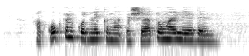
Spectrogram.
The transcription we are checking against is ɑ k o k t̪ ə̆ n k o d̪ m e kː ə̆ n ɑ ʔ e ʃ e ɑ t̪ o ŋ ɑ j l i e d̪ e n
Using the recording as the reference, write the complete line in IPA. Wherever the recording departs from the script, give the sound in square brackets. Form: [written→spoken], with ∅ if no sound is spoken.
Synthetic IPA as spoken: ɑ k o k t̪ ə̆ n k o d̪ m e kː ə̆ n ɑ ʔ e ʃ e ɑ t̪ o ŋ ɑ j l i e d̪ e n

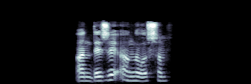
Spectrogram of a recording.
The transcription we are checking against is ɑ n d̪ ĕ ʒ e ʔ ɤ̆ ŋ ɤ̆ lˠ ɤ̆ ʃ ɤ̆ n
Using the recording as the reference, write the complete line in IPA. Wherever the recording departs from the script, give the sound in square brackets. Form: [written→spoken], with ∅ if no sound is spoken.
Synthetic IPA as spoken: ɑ n d̪ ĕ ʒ e ʔ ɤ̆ ŋ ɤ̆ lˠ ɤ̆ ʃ ɤ̆ [n→m]

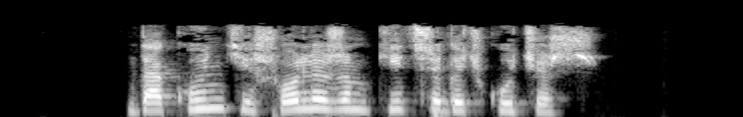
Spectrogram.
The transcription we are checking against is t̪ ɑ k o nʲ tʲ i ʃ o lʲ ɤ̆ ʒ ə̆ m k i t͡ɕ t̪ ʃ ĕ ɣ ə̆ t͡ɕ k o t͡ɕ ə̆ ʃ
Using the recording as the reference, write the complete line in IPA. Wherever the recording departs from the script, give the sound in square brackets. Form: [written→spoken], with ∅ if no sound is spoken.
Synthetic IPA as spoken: [t̪→d̪] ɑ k [o→u] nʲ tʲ i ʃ o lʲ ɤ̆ ʒ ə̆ m k i [t͡ɕ→∅] t̪ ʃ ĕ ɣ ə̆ t͡ɕ k [o→u] t͡ɕ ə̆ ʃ

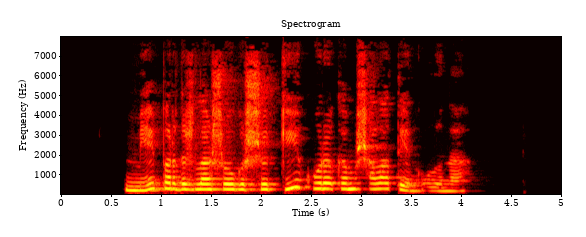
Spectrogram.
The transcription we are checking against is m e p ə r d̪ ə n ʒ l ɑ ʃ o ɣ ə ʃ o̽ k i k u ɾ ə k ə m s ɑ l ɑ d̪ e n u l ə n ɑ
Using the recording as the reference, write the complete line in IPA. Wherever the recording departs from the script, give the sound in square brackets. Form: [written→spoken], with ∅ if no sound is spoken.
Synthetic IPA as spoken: m e p ə r d̪ ə [n→∅] ʒ l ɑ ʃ o ɣ ə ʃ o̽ k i k u ɾ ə k ə m [s→ʃ] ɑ l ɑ [d̪→t̪] e n u l ə n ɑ

